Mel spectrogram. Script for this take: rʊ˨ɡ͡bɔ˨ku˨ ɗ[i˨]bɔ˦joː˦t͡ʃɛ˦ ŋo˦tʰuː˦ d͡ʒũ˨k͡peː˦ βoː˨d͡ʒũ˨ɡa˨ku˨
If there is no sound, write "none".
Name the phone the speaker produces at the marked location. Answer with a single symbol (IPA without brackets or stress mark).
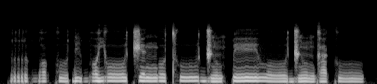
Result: i˨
